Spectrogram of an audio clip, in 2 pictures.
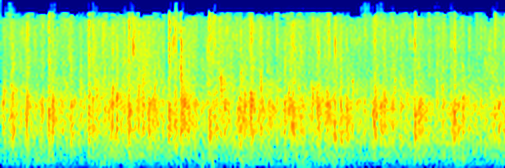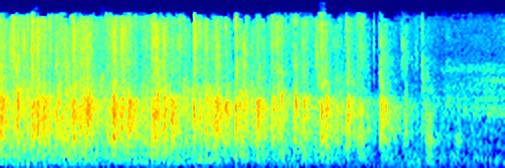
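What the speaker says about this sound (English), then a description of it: "So everyone give him a quick round of applause." Applause from a tech talk audience at a Python user group meetup, a lively burst of many hands clapping nearby, steady for about five seconds before tapering into scattered claps and quiet.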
